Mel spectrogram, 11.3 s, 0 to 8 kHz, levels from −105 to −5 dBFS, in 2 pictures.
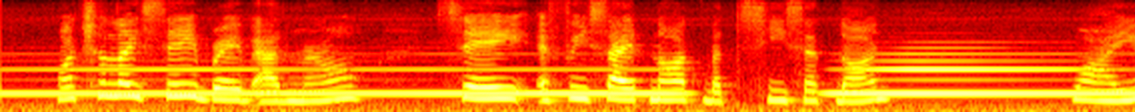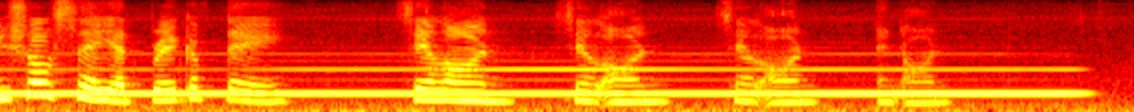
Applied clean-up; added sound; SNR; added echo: none; Wind instrument, woodwind instrument; -1 dB; none.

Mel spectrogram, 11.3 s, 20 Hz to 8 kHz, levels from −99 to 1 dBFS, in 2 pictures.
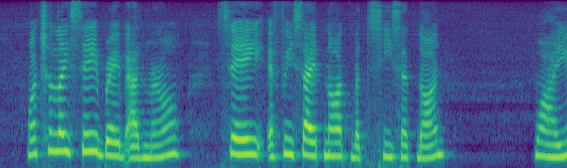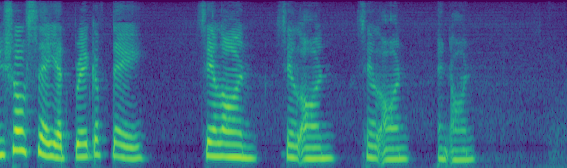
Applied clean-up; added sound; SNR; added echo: neural mask model Resemble Enhance denoiser.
